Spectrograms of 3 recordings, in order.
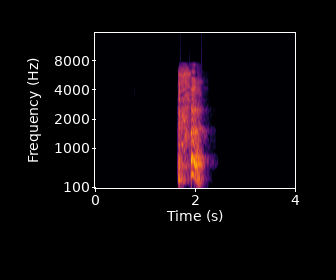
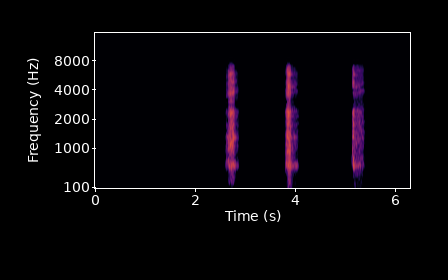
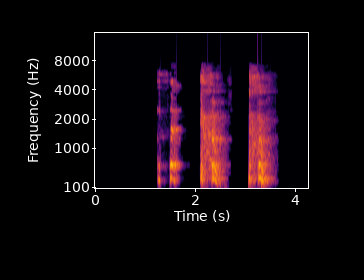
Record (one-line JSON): {"cough_length": "4.0 s", "cough_amplitude": 26313, "cough_signal_mean_std_ratio": 0.24, "exhalation_length": "6.3 s", "exhalation_amplitude": 7005, "exhalation_signal_mean_std_ratio": 0.18, "three_cough_length": "4.3 s", "three_cough_amplitude": 26138, "three_cough_signal_mean_std_ratio": 0.36, "survey_phase": "beta (2021-08-13 to 2022-03-07)", "age": "65+", "gender": "Female", "wearing_mask": "No", "symptom_none": true, "smoker_status": "Never smoked", "respiratory_condition_asthma": false, "respiratory_condition_other": false, "recruitment_source": "REACT", "submission_delay": "2 days", "covid_test_result": "Negative", "covid_test_method": "RT-qPCR", "influenza_a_test_result": "Negative", "influenza_b_test_result": "Negative"}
